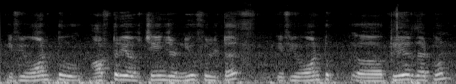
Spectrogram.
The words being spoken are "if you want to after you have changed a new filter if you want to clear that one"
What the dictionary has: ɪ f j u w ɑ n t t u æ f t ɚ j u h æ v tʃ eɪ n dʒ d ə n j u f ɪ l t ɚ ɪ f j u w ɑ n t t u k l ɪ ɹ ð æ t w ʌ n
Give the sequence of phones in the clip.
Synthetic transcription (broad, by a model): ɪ f j u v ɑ n t t u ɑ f t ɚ j u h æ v tʃ eɪ n dʒ ə n j u f ɪ l t ɚ ɪ f j u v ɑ n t t u k l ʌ ɹ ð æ t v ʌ n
